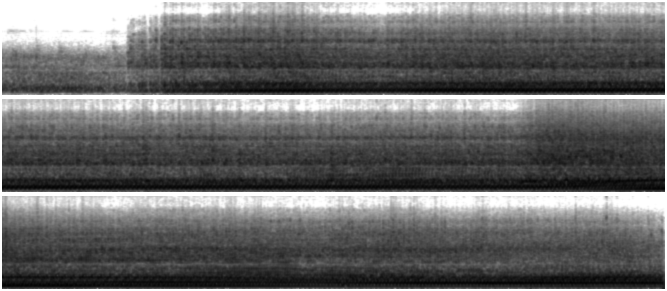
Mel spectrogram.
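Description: A propeller plane's engine roars loudly and steadily, then revs higher.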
